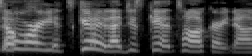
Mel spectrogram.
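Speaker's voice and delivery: loud, put-on sobbing through the words. Retelling answering a sister after a happy phone call: imitating own past sobbing. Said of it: "sobbing, crying".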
